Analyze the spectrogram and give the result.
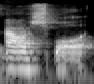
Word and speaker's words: Ashbaugh: And then my last name is Ashbaugh, A-S-H-B-A-U-G-H.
